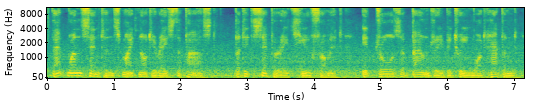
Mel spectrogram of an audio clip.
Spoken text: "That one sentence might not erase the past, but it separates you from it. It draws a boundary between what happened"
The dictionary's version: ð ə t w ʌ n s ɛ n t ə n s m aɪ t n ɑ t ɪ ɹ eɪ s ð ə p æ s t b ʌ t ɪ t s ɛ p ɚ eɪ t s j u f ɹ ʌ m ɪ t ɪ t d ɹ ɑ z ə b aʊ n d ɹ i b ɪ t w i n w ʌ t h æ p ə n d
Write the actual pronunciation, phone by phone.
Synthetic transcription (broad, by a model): ð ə t w ʌ n s ɛ n t ə n s m aɪ t n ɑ t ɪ ɹ eɪ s ð ə p æ s t b ʌ t ɪ t s ɛ p ɚ eɪ t s j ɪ f ɹ ʌ m ɪ t ɪ t d ɹ ɑ z ə b aʊ n d ɹ i b ɪ t w i n w ʌ t h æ p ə n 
